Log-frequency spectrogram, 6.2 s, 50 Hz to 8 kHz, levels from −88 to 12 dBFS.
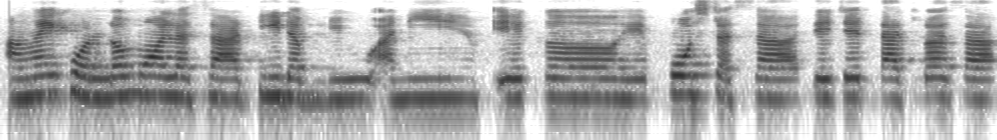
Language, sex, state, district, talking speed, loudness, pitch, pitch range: Konkani, female, Goa, North and South Goa, 135 wpm, -15 LUFS, 230 Hz, 225-240 Hz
